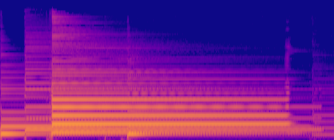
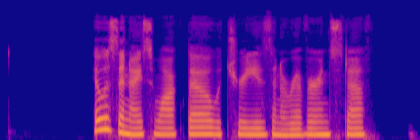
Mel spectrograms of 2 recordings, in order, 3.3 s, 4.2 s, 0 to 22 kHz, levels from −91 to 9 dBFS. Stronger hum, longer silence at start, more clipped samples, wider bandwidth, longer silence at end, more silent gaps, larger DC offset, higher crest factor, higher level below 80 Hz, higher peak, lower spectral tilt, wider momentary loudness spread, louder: neither; second, 0 s vs 0.95 s; neither; first, 15 kHz vs 13 kHz; second, 0.1 s vs 0.55 s; neither; neither; about the same, 16 dB vs 18 dB; about the same, -62 dBFS vs -60 dBFS; about the same, -4 dBFS vs -4 dBFS; about the same, -6.5 dB/octave vs -6.5 dB/octave; first, 11 LU vs 6 LU; about the same, -20 LUFS vs -22 LUFS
